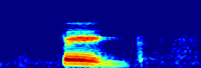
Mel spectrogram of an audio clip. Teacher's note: we obstruct the air by the upper and the lower lip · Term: per sound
